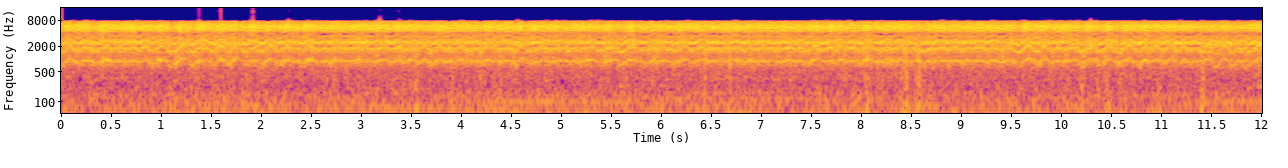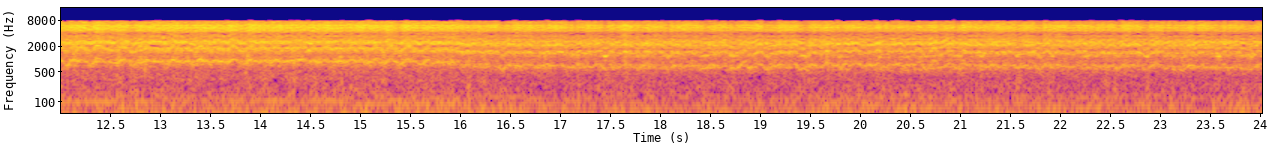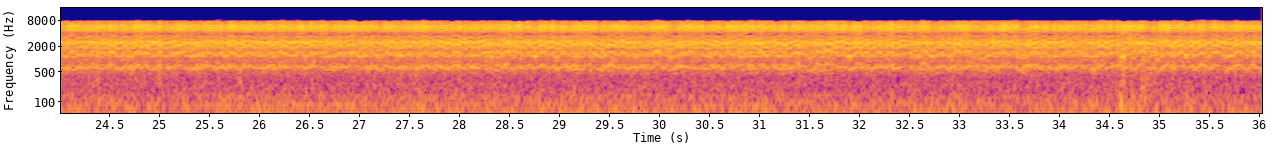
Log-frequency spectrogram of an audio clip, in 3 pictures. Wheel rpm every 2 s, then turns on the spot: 230, 230, 240, 230, 230, 230, 230, 230, 190, 180, 180, 170, 170, 170, 170, 170, 170, 170.
none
